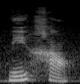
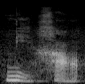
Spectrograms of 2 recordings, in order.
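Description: First: The first syllable has a rising tone. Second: The first syllable has a low dipping tone. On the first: "đọc thành" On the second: "Khi hai thanh ba đi liền nhau"

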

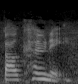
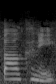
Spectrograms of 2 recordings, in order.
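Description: First: The word has a changed, affected stress pattern. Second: The word has its ordinary stress pattern. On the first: "they used to change the inflections" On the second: "instead of saying balcony"

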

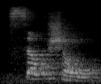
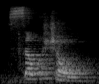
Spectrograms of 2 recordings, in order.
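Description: No difference in how they are said.

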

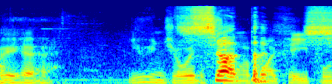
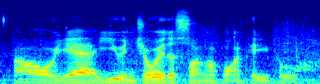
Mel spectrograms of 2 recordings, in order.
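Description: First: It is said in a sensual, seductive way. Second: It is said in a plain, ordinary way. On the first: "If you want me to say it sensually, I can" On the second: "That wasn't sensual, though"

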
